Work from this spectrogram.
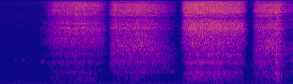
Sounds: Sigh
